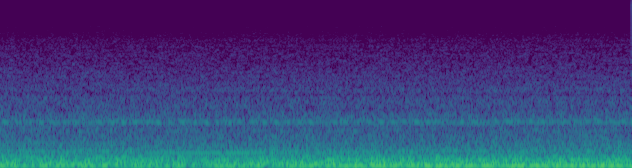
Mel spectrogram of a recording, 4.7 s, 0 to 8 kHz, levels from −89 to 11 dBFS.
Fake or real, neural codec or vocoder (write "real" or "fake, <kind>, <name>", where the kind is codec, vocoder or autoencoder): real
